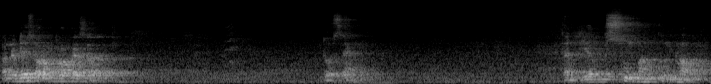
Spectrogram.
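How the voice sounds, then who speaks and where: Preacher in an echoey hall. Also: male voice, medium pitch, slow pace, pauses often. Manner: swings from hushed to loud when quoting others. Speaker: pastor. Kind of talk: sermon storytelling. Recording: echoey hall from far off, faint noise.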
